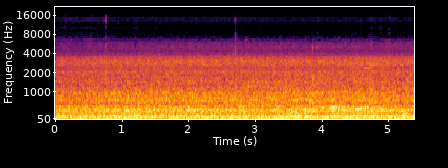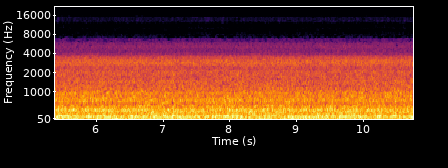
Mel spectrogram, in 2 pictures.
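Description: Maize-flour puri deep-frying in hot oil in a kadhai: a steady sizzle and bubbling of the oil.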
